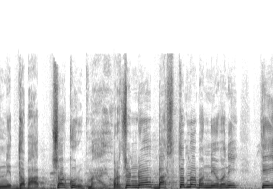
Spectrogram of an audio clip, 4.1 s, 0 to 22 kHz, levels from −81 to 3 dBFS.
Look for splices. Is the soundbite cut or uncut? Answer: cut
